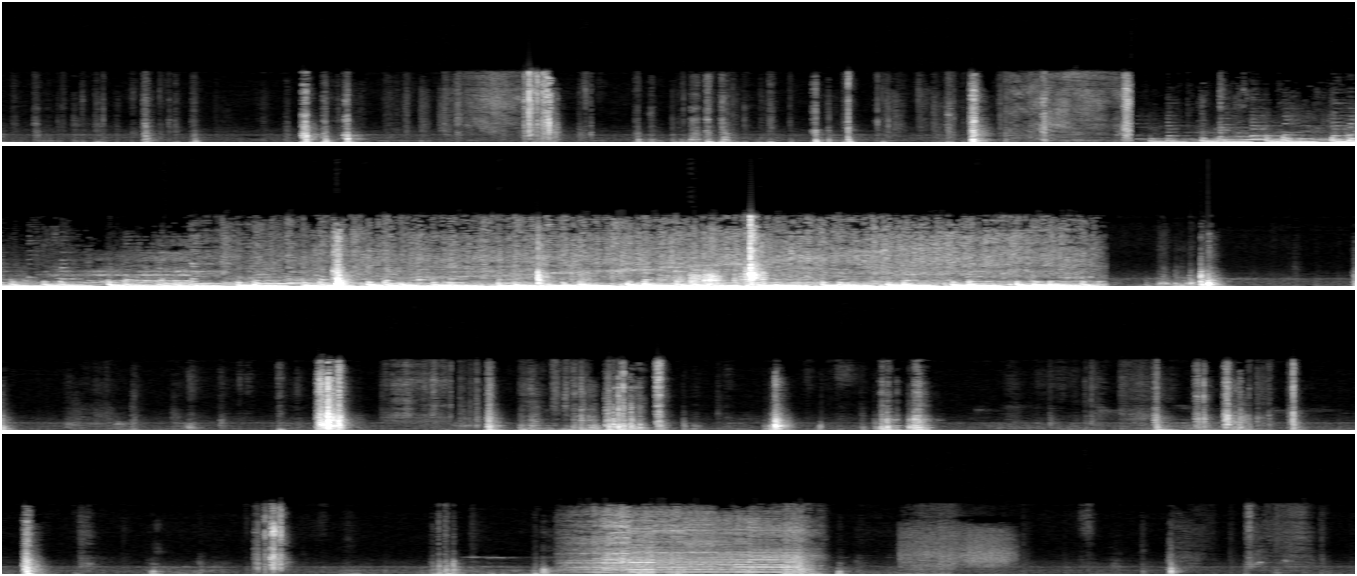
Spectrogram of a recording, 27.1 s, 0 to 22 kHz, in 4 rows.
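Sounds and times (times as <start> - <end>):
background music: 5.7 - 12.3.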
